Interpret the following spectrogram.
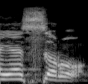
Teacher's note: یسر سین اور را دونوں کو ساکن کر کے پڑھیں گے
